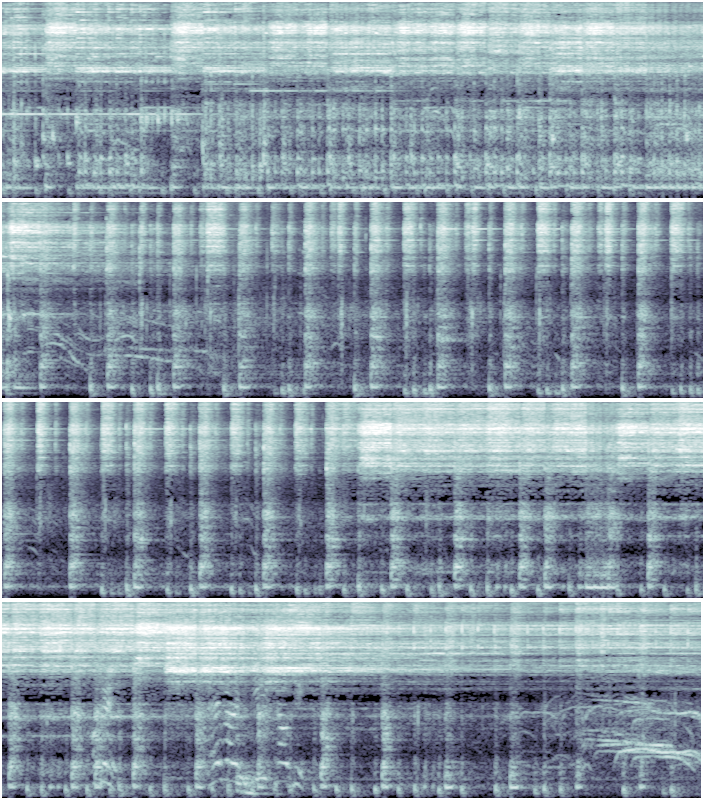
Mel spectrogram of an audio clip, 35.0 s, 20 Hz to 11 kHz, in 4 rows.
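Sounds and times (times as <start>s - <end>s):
rapid drum strokes: 0.0s - 34.8s
person speaking into a microphone: 28.9s - 30.2s.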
